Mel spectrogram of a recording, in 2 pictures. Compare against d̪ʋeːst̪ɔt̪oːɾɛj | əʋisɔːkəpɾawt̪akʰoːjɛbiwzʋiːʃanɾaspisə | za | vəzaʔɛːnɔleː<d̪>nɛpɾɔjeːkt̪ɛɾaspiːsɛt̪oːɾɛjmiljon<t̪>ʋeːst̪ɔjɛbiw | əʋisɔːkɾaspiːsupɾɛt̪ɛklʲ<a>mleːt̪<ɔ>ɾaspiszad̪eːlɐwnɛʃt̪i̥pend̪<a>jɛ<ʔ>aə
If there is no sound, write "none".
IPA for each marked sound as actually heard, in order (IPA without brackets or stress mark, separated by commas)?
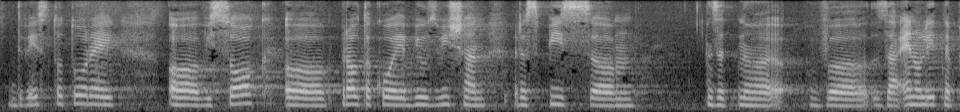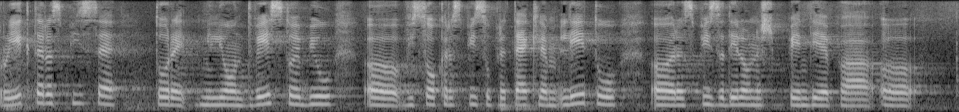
t̪, d̪, ɛ, u, i, p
